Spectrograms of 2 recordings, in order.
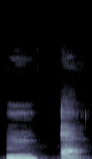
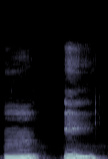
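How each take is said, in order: First: The vowel is sounded as a short e. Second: The vowel is sounded as a long e. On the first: The speaker calls it wrong. "that is not the way this word is pronounced" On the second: The speaker calls it right. "both have that E sound at the end"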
